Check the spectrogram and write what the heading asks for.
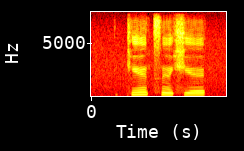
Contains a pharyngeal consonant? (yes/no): no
